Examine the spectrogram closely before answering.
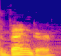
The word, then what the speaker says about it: Wenger: Technically pronounced Wenger, the company dates back to the late 1800s.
